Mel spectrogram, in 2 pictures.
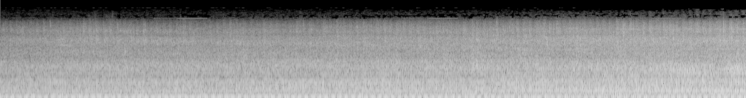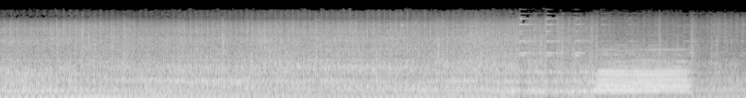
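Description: Diesel locomotive rumbling as it approaches and passes at low speed, getting louder over the first half, followed by the passenger coaches rolling by with wheels clacking over the rail joints. Near the end the locomotive's horn gives one loud blast of about two seconds.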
